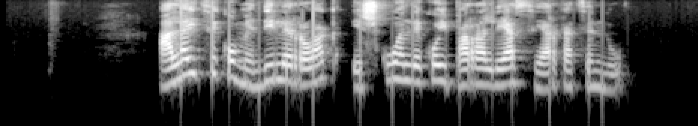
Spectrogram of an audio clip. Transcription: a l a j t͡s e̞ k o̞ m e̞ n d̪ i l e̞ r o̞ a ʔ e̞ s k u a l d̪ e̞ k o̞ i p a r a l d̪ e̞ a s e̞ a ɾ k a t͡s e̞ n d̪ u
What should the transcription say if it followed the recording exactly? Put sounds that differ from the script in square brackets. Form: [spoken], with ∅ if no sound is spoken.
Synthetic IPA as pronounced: a l a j t͡s e̞ k o̞ m e̞ n d̪ i l e̞ r o̞ a [k] e̞ s k u a l d̪ e̞ k o̞ i p a r a l d̪ e̞ a s e̞ a ɾ k a t͡s e̞ n d̪ u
